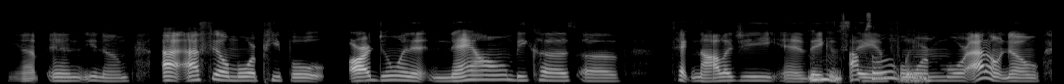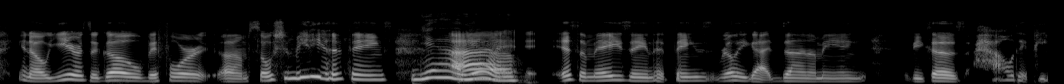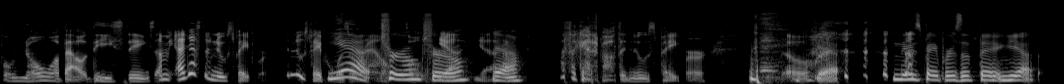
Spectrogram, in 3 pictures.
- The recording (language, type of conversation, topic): English, unstructured, What role should citizens play beyond just voting?
- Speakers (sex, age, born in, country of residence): female, 20-24, United States, United States; female, 60-64, United States, United States
- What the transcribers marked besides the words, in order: stressed: "now"; laughing while speaking: "media"; chuckle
